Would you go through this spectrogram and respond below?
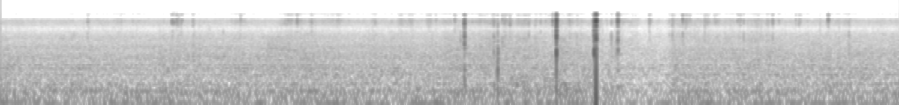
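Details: Quiet indoor room hum with a few soft taps and clicks, and no animal calls.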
